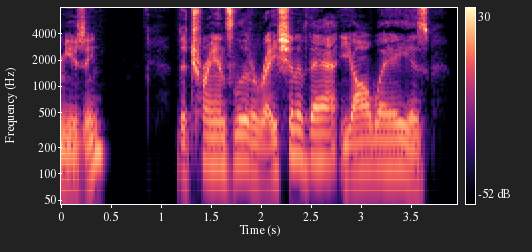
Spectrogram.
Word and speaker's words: Yahweh: Phonetically, we would say Yahweh the way I have it there.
